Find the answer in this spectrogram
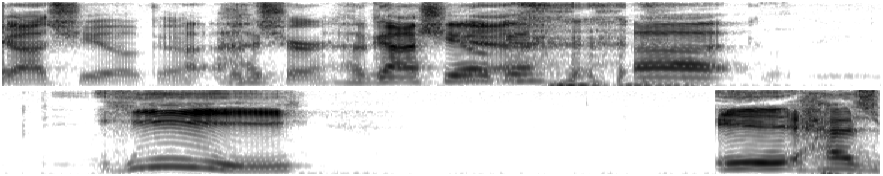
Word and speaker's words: Higashioka: Hashigioka, I'm saying it right? Higashioka, sure.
